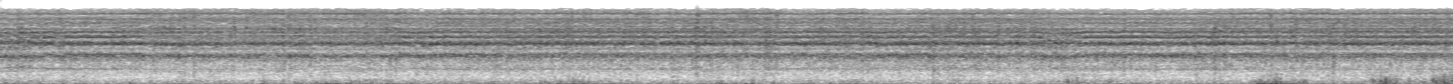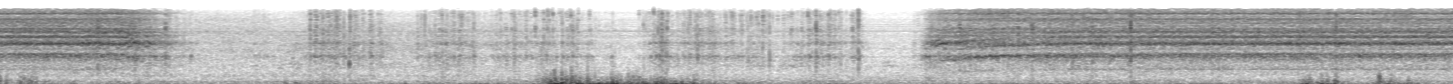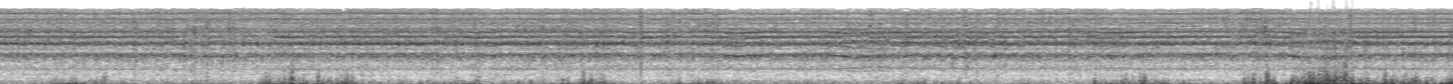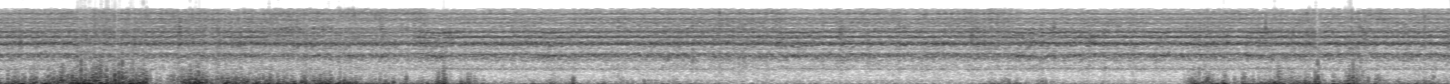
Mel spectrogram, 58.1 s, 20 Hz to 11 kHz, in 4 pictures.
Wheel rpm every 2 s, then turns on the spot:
160, 160, 160, 160, 160, 160, 160, 150, 20, 20, 10, 20, 140, 160, 160, 160, 160, 160, 160, 160, 160, 160, 160, 160, 160, 160, 160, 160, 160.
16-22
